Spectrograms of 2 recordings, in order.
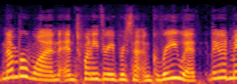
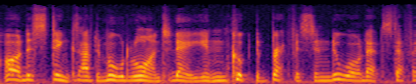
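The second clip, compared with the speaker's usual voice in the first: lower, softer put-on old grump; grumpy old person; 4 semitones lower, 5 dB quieter than usual. Co-host imitating someone old and set in their ways, grumpy. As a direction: attempt a grumbling old-person impersonation. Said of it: "nice try at a impersonation there".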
